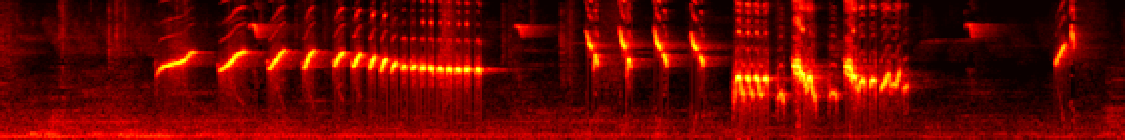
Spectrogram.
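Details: White-rumped shama song used as a lure for shamas that are not yet singing: a fast string of repeated upslurred whistles, then sharp chips and lower slurred notes, with faint low hum beneath.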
